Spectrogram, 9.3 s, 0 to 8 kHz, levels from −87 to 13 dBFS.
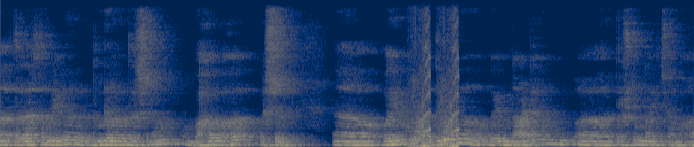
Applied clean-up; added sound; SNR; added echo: none; Zipper (clothing); -1 dB; reverberation time 1.1 s.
